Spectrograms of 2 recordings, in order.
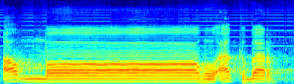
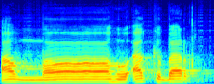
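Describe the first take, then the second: First: It is stretched out too long. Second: It is held for a moderate length.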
